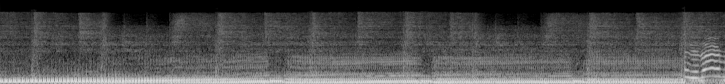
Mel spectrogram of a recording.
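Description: A Husqvarna 701 single-cylinder motorcycle engine runs close and loud, its deep pulsing note rising and dropping through several throttle changes with a steady mechanical rumble throughout.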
